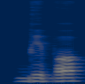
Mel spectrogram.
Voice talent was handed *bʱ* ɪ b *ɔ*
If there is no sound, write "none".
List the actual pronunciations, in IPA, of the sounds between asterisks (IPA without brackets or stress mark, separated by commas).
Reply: b, ɔ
